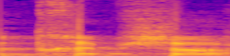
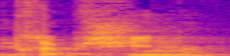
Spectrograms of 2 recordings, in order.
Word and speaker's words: Trepča: un événement en 89 dans les mines de Trepča, je dois peut-être mal le prononcer, Trepčin, j'ai un doute. Non, c'est très bien, Trepča, c'est bien.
